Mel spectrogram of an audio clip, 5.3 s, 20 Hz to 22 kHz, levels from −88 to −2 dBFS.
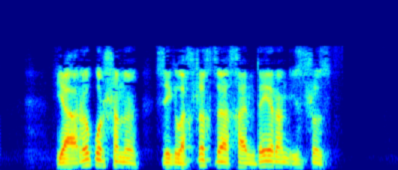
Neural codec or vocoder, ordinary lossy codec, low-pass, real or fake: autoencoder, 48 kHz, 32 numbers a frame, DAC-VAE, trained on Japanese speech; MP3, 32 kbps; 7.2 kHz; fake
